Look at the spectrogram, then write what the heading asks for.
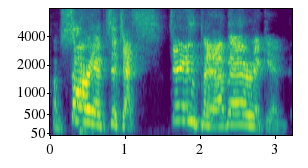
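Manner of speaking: high, slow dopey American voice; mock apology. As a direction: grovel in a dumb voice. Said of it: "I'm gonna tell him that".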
